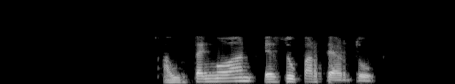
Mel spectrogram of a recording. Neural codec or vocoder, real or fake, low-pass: none; real; 3.6 kHz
